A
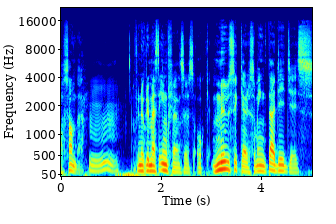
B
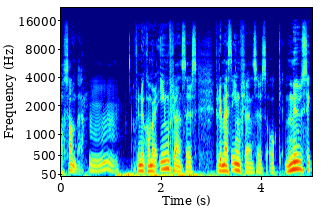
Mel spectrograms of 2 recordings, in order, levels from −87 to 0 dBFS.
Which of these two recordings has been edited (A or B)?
A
